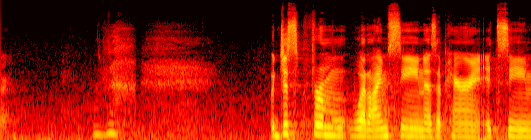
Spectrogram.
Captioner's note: laugh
